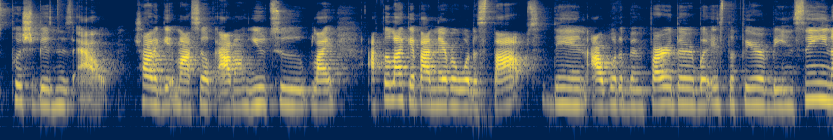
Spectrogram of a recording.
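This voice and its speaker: A woman in her thirties talks to her viewers in a relaxed, musing way, her country Louisiana accent plain in every word. Her voice is bright and forward, and she pauses often with a soft um while she works out her thoughts. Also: medium pitch. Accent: Louisiana Southern. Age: 30s. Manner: chatty and reflective, many ums. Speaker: vlogger. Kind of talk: casual vlog chat.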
